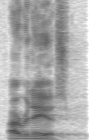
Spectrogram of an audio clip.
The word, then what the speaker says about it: Irenaeus: Irenaeus, I always call him Irenaeus, but Irenaeus is how you say that.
